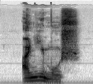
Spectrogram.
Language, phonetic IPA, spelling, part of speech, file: Polish, [ãˈɲĩmuʃ], animusz, noun, Pl-animusz.ogg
